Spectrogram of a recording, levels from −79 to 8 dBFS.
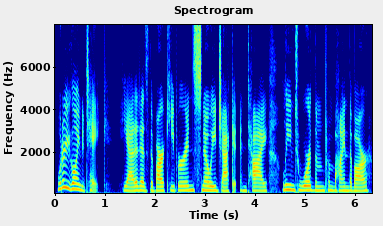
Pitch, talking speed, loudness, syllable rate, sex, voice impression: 200 Hz, 215 wpm, -20 LUFS, 5.4 syllables/s, female, feminine, slightly adult-like, clear, slightly cute, slightly sincere, slightly friendly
